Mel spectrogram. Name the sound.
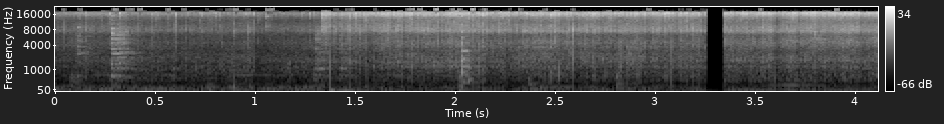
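frying chopped tomato and onion in oil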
